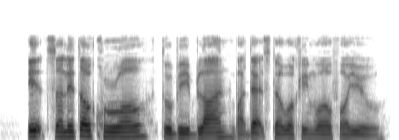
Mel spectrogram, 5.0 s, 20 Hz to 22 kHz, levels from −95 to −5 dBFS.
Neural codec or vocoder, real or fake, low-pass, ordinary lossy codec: codec, 16 kHz, 8 kbps, FunCodec, trained on LibriTTS, 25 frames a second; fake; 7.2 kHz; none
